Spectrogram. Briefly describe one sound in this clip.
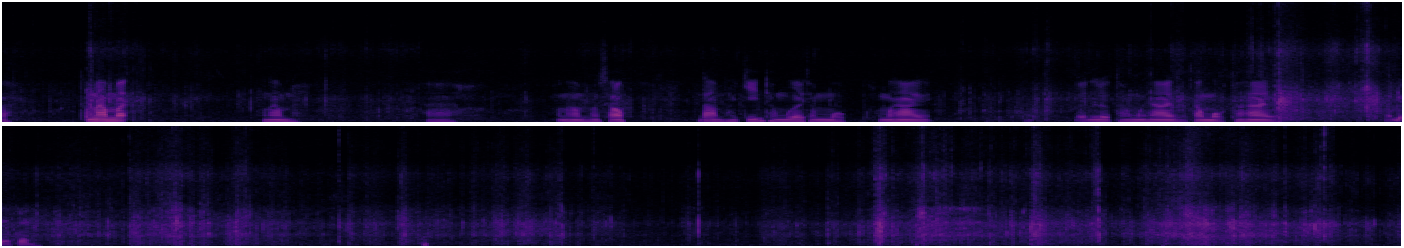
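Leaves rustle as a hand pushes through dense branches.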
